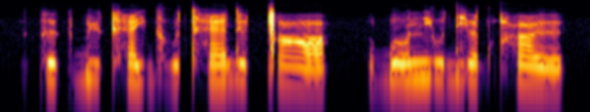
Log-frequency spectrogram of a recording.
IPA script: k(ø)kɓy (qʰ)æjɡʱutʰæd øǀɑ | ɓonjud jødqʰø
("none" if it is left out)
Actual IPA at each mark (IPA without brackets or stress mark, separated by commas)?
ø, kʰ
